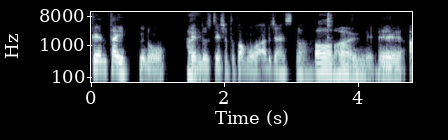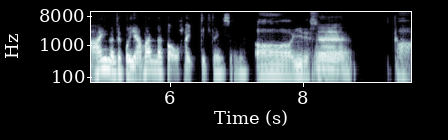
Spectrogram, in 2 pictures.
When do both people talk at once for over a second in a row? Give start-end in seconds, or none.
none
